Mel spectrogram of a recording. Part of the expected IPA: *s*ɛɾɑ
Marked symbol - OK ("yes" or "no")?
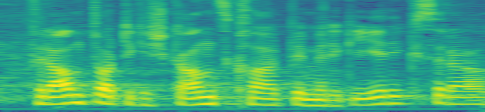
no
